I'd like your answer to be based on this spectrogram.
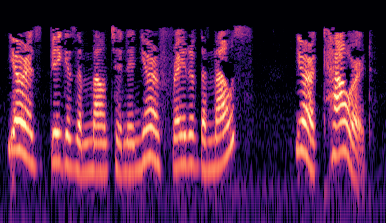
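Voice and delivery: loud, taunting, laughing, scornful mockery. Narrator reads the fox's taunt to the lion, laughing mockingly. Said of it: "The fox laughed mockingly to the lion and said".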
